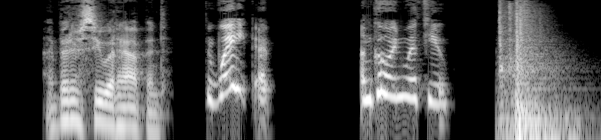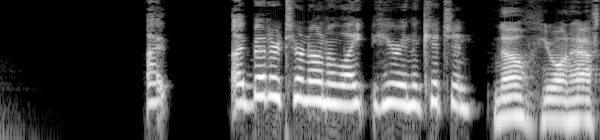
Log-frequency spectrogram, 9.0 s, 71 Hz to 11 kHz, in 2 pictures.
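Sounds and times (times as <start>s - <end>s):
speech: 0.4s - 2.1s, 2.7s - 3.9s, 5.6s - 8.9s
unlatched back door banging in the wind: 3.7s - 4.6s.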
